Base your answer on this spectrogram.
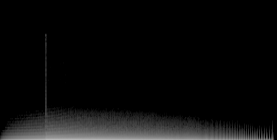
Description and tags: Turning down power
Just a sound I created that sounds like shutting down a facility.
created-artificially, cutting-off-power, shutting-down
